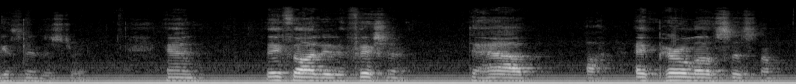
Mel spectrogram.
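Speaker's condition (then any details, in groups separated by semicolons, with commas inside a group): ALS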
